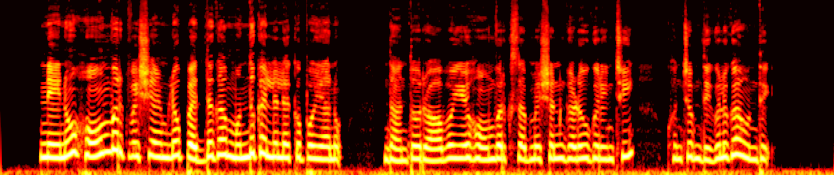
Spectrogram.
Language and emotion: Telugu, fearful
